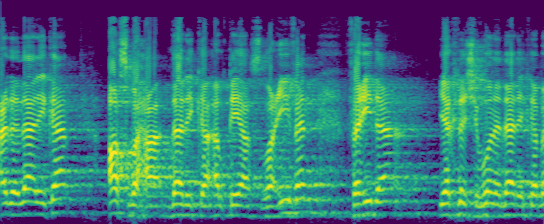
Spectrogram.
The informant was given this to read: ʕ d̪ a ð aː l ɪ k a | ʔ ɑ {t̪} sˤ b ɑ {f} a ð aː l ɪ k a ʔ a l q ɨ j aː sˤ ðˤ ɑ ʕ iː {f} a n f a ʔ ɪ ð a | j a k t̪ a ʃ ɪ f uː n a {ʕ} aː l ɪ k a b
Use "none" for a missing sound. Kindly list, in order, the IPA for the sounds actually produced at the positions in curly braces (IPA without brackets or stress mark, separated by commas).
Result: none, ħ, f, ð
